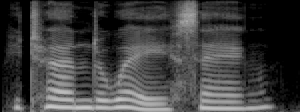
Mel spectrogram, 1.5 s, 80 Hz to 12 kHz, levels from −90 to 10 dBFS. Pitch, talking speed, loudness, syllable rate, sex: 205 Hz, 160 wpm, -19 LUFS, 4.6 syllables/s, female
